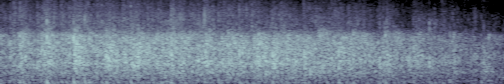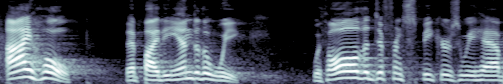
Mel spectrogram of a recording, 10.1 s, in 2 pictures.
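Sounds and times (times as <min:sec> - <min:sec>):
audience applause welcoming first-time attendees at a gathering: 0:00.0 - 0:05.1
speech: 0:05.1 - 0:07.5, 0:08.2 - 0:10.0.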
